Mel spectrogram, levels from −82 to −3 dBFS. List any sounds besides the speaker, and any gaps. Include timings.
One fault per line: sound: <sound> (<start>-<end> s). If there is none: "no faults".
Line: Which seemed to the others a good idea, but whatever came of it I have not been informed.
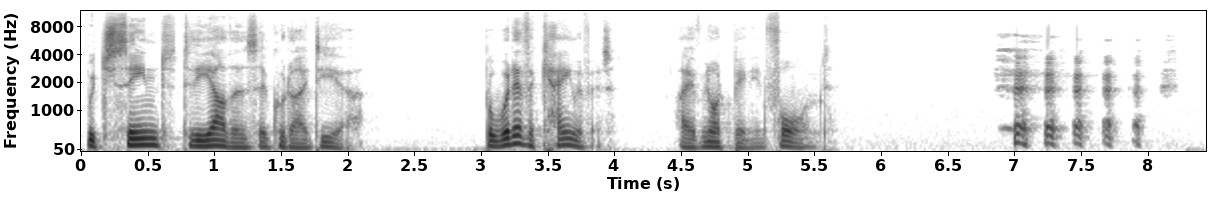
sound: laugh (6.8-8.2 s)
